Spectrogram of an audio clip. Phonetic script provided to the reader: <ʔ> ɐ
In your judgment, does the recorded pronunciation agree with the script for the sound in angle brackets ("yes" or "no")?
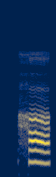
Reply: no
